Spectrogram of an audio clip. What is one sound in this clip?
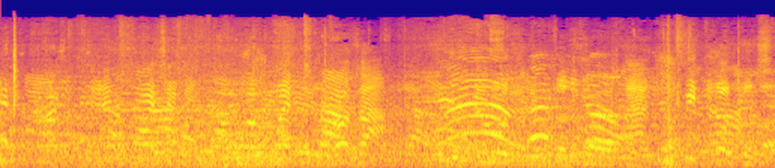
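A crowd of people talks loudly and overlapping close by.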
